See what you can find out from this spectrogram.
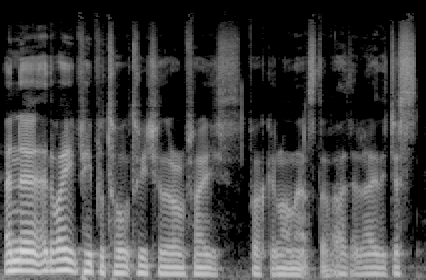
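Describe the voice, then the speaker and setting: A man's voice: sits low, animated, quick pace, warm tone. A man, a guest on a radio show, speaking earnestly and hesitantly, with frequent restarts. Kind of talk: casual radio chat.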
